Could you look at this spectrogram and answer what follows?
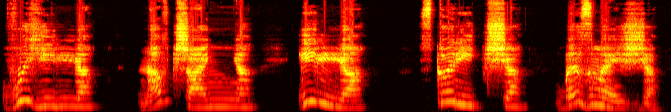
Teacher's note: подовжені м'які й пом'якшені приголосні між двома голосними зокрема в іменниках на я позначають двома буквами вугілля навчання Ілля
